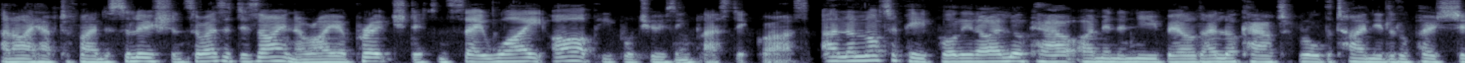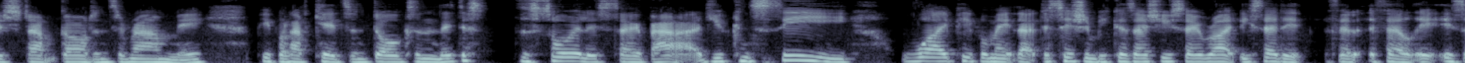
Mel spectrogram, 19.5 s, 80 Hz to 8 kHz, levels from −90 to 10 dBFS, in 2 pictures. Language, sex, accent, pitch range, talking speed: English, female, British, 145-180 Hz, 250 wpm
